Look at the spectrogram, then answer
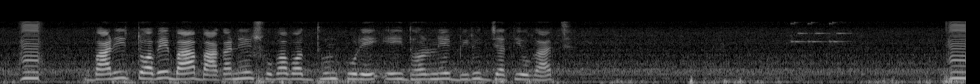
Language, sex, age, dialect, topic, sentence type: Bengali, female, 18-24, Rajbangshi, agriculture, question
